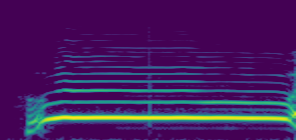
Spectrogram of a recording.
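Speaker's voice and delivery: loud, very high, long hoot; mammoth hoot. A narrator's reading. Wooley joins the soldiers' cheer, hooting. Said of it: "added Wooley".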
